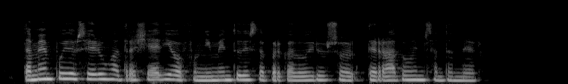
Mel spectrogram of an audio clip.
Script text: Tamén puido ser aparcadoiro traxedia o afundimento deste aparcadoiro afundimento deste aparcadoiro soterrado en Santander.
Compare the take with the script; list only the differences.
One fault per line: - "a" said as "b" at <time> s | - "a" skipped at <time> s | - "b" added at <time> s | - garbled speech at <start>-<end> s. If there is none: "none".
- "aparcadoiro" said as "unha" at 1.1 s
- "afundimento deste aparcadoiro" skipped at 3.2 s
